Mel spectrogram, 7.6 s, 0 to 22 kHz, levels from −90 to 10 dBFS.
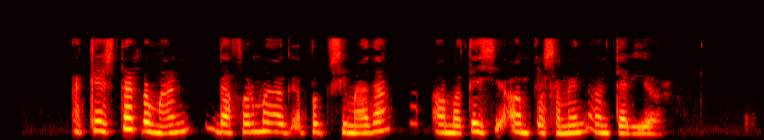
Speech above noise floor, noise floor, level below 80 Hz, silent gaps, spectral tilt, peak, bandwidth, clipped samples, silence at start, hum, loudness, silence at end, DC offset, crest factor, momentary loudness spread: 51 dB; -77 dBFS; -84 dBFS; none; -5.5 dB/octave; -8 dBFS; 7.4 kHz; under 0.1%; 0.75 s; none; -27 LUFS; 1.05 s; under 0.1%; 20 dB; 9 LU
